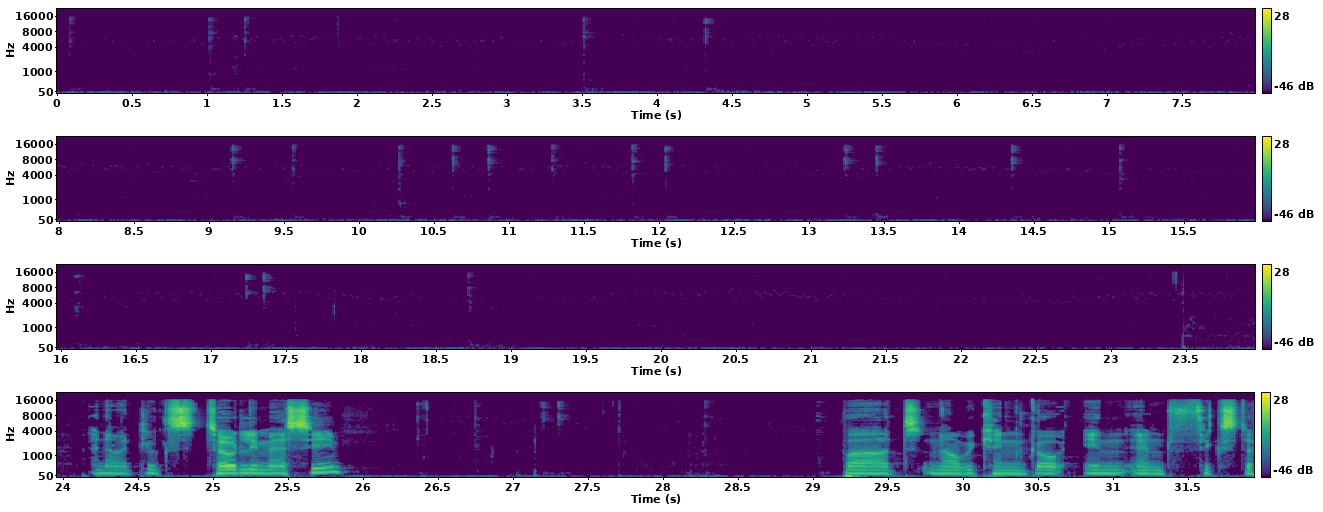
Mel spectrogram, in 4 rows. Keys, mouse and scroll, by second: 0.1-4.3 shift+right drag, 4.3-7.3 drag, 9.6-10.6 right drag, 10.6 click, 11.3 right click, 12.0-15.0 drag, 15.0-17.3 middle drag, 17.3 click, 18.7-21.8 middle drag, 25.0-27.3 middle drag, 27.3 click, 28.3-31.9 shift+right drag.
